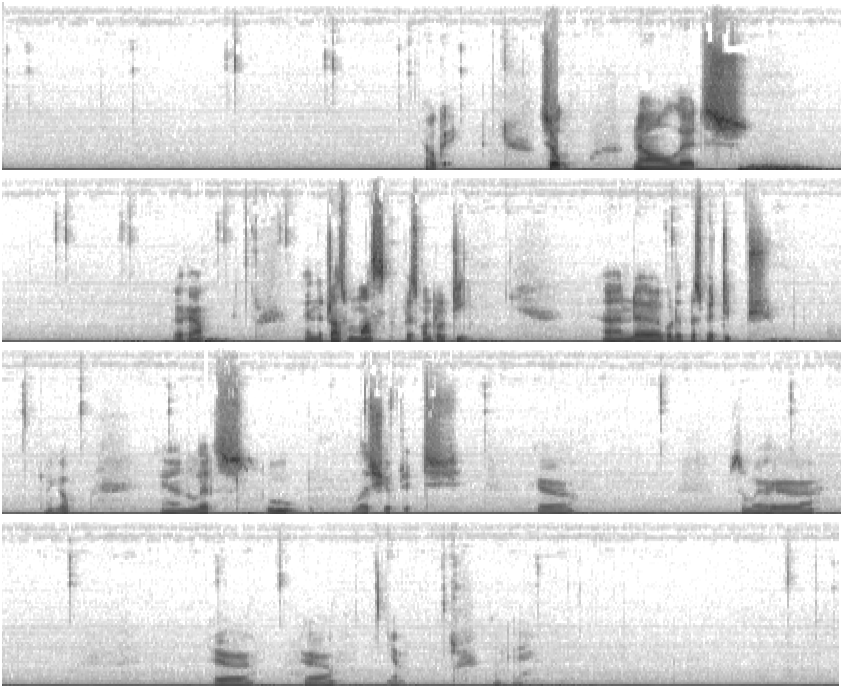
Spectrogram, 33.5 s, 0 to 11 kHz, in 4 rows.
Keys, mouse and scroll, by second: 0.1 click, 0.4 scroll up 2, 1.0 middle click, 2.3 middle click, 3.2 middle click, 4.0 middle click, 4.9 scroll up 2, 5.2 middle click, 5.8 scroll down 2, 8.9 click, 9.6 click, 10.6 click, 11.2 click, 12.1 ctrl+click, 12.9 ctrl+t, 15.0 click, 17.1 click, 18.5-20.6 drag, 21.6-23.6 drag, 24.7-26.1 drag, 27.3 click, 28.1-28.7 scroll up 3, 28.7 middle click, 29.2 scroll down 2, 29.6 click, 30.6-33.2 drag, 33.3 click.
